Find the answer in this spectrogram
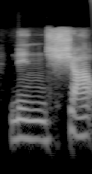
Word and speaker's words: ninja: of writing however it's the two ways of saying it the shinobi no mono is the Japanese Way ninja or Ninja is the mock Chinese Way that's why and however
